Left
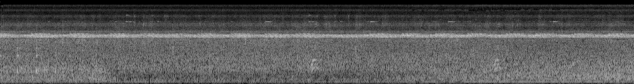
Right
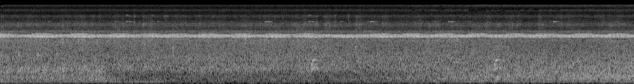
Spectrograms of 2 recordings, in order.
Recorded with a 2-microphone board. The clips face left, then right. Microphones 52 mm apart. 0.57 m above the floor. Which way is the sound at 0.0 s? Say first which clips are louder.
Even; 70° left (ahead or behind).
